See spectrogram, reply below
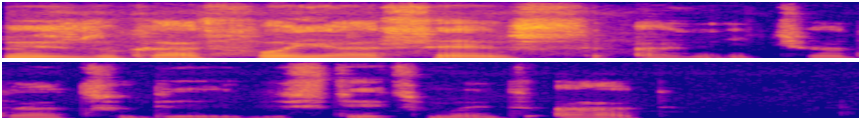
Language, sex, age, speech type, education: Nigerian Pidgin, male, 15-29, spontaneous, tertiary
